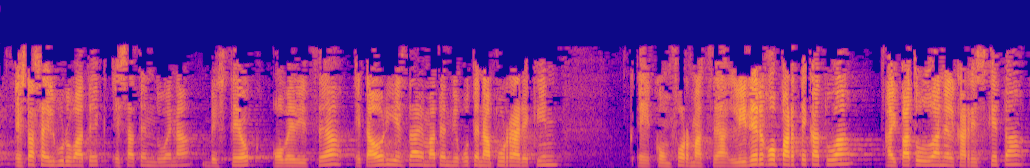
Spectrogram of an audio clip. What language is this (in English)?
Basque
